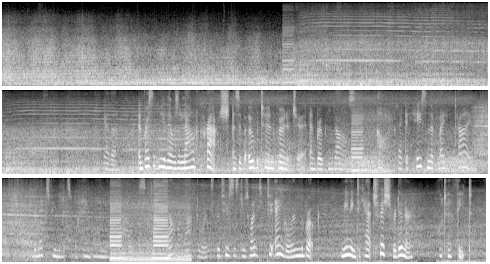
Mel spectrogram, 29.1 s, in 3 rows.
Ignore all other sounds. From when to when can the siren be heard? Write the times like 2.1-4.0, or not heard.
not heard.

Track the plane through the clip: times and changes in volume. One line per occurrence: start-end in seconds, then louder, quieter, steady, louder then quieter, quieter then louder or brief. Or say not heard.
0.0-29.1 quieter.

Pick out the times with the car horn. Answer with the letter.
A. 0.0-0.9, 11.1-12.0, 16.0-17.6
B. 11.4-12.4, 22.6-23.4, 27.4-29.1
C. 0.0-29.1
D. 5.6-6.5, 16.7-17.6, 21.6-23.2
D.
